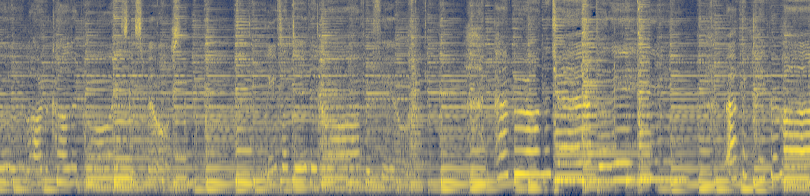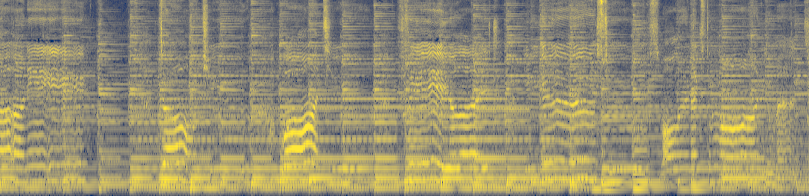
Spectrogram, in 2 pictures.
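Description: A girl singing over her own strummed acoustic guitar.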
